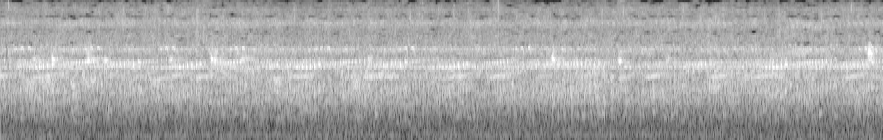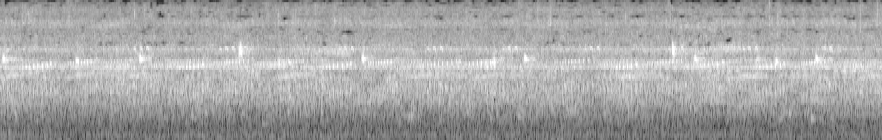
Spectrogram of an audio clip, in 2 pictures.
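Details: Many frogs croak together at a lake, a continuous high trilling chorus punctuated by sharper, distinct chirps popping out every second or so above the steady background of overlapping voices.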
